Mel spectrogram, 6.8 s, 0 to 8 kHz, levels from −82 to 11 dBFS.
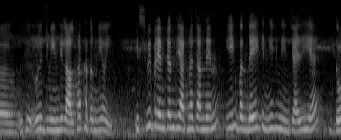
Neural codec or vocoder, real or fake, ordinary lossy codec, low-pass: codec, 16 kHz, 6 kbps, DAC; fake; none; 7.2 kHz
